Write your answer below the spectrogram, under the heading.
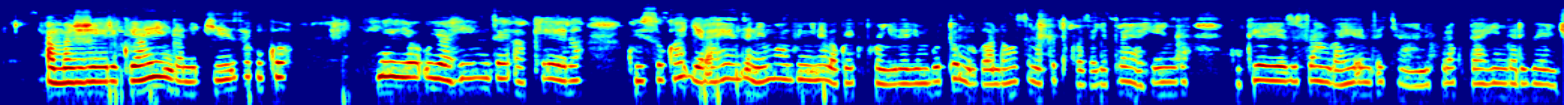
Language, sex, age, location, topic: Kinyarwanda, male, 18-24, Burera, agriculture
